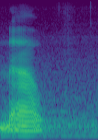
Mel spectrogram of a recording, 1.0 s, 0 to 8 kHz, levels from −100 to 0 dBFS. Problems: none marked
